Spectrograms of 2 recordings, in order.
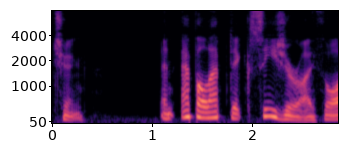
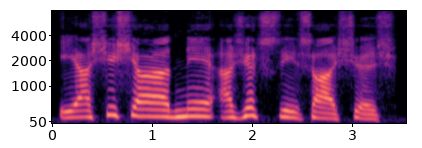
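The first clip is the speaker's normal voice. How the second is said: garbled reply; 6 semitones higher, 3 dB louder, slower than usual. Retold or imitated. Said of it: "he replied".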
